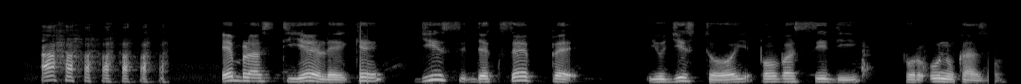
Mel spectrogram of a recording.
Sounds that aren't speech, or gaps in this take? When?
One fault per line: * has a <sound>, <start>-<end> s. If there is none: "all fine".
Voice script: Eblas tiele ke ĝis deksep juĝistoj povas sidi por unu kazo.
* has a laugh, 0.4-1.7 s
* has a dropout, 9.9-10.0 s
